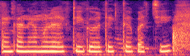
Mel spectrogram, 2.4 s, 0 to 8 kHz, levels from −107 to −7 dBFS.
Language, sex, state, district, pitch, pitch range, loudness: Bengali, female, Assam, Hailakandi, 255 Hz, 250-260 Hz, -14 LUFS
